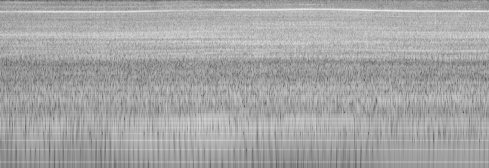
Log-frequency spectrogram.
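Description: A car polishing machine runs steadily on a vehicle's paint during a micro-scratch removal treatment at a detailing shop, giving a loud, continuous whirring drone with no break across the whole stretch.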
